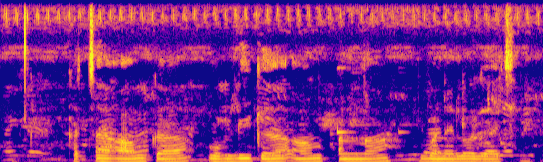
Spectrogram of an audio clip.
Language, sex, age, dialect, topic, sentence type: Maithili, male, 18-24, Angika, agriculture, statement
